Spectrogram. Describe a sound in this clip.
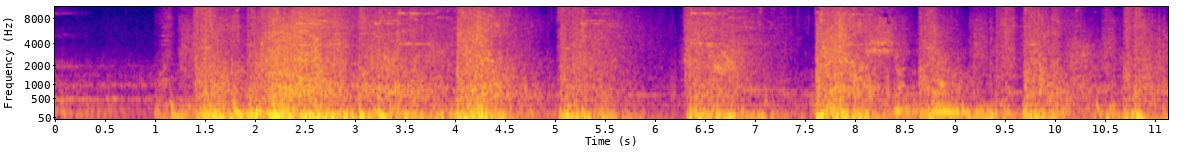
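Game spell effects whoosh and blast during a fight.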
